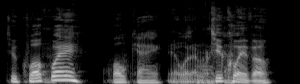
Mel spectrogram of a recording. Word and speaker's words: tu quoque: I don't know how it's pronounced. It's Latin. Tu quoque. Too quoque.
